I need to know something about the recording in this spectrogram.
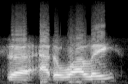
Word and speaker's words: Adewale: name because I take pride in trying to pronounce people's names correctly so help me with your name it's a Diwali action well okay I was kind of close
